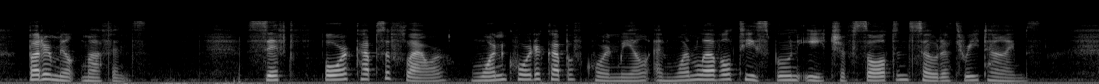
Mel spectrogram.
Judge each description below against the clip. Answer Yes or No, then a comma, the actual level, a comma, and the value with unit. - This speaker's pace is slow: Yes, slow, 125 wpm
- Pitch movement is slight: No, average, 4.6 semitones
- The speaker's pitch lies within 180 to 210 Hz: Yes, medium, 185 Hz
